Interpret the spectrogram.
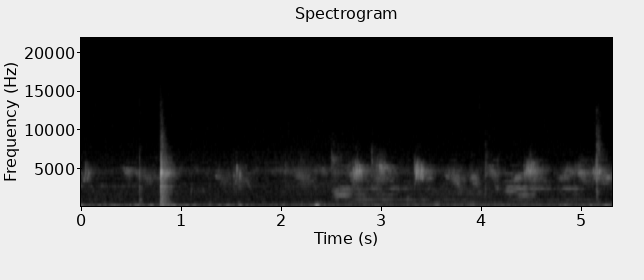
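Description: Small birds chirping over and over, with one sharp click about a second in and another near the end.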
